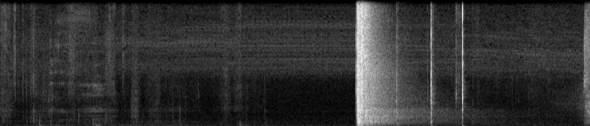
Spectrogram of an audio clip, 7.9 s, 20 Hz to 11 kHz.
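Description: A single sharp 9mm gunshot from a Liberty Civil Defense load cracks loudly, its blast decaying quickly, followed by two brief sharp clicks or impacts; the rest is near silence.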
